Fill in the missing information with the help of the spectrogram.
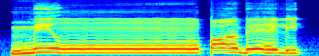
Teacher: বা কলকলার হরফ নিচের দিকে ধাবিত করে ধাক্কা দিয়ে উচ্চারণ করতে হবে।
